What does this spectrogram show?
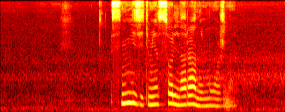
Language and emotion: Russian, sad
